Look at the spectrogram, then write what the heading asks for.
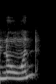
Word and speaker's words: noon: Let's see the noon. You pronounce the noon by using the tip of your tongue. The tip of your tongue. Make this actually touch the roof of your mouth.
